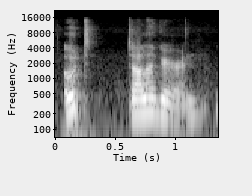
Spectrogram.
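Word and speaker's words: Haute de la Garenne: Haute d'Allegaron. – Haute, how do you say that? – Haute Dallagurin.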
